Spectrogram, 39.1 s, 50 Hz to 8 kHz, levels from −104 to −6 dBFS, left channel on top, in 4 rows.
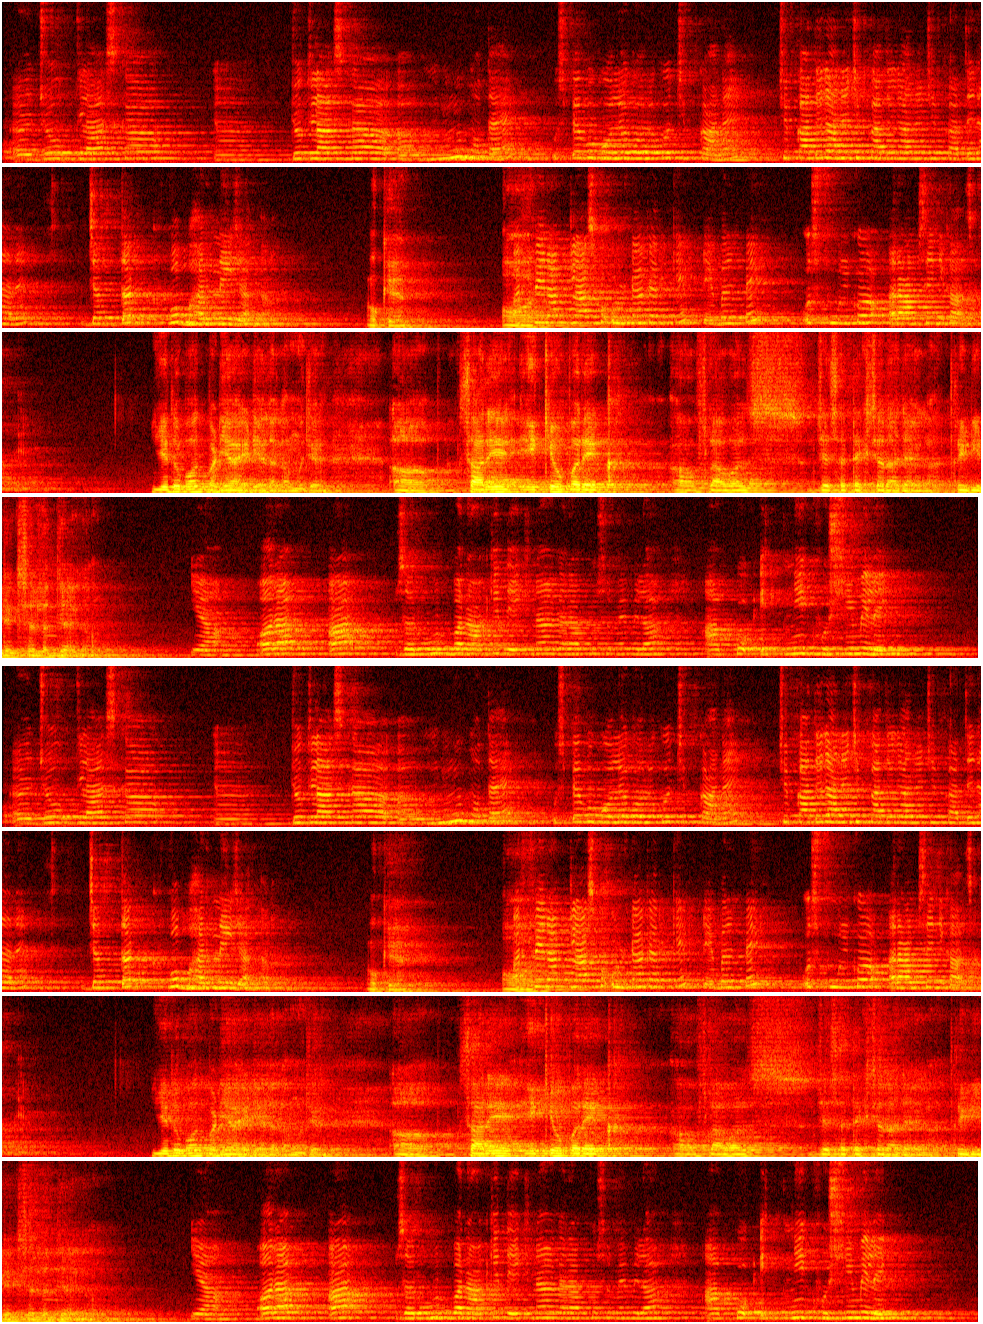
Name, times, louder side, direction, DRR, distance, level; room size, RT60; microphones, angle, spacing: voice 1, 0.1-1.7 2.1-2.6 2.9-5.2 5.5-7.5 7.8-10.1 10.6-12.5 14.9-17.4 17.8-19.9 29.8-30.3 31.3-38.2, equal, 5° right, 5 dB, 3.5 m, -39 dB
voice 2, 13.4-13.9 14.8-15.1 21.1-23.9 24.1-30.3, left 1 dB, 30° left, 3 dB, 2.0 m, -32 dB
26.5 x 23.0 x 9.8 m, 2.3 s
head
